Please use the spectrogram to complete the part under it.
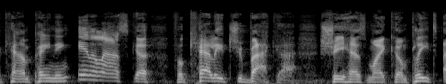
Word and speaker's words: Tshibaka: Her name, she told me, it's spelled T-S-H-I-B-A-K-A, but she said, it's okay if you're a Star Wars fan. If I'm a Star Wars fan, it's pronounced Chewbacca.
